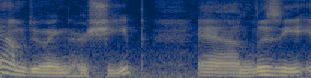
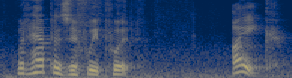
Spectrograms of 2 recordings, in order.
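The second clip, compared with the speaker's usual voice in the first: usual speaking voice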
